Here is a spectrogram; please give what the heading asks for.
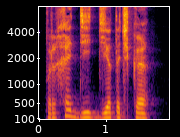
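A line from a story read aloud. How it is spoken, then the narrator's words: Through gritted teeth. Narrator (Russian): процедила сквозь зубы Альбина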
